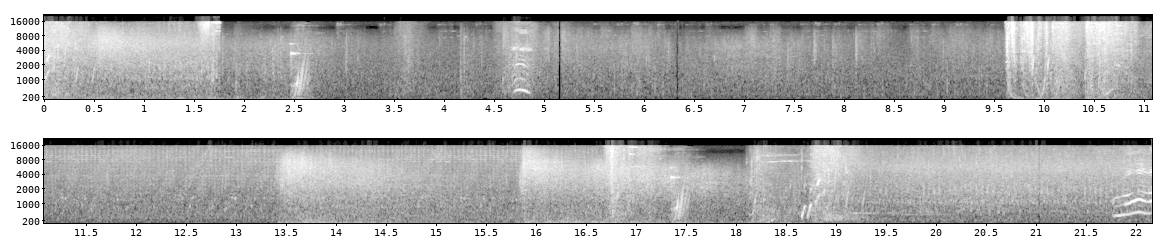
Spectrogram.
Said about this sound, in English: Need a surfboard? Carving waves!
